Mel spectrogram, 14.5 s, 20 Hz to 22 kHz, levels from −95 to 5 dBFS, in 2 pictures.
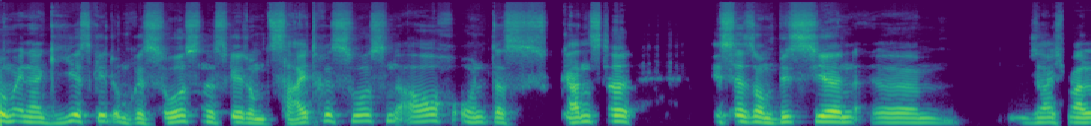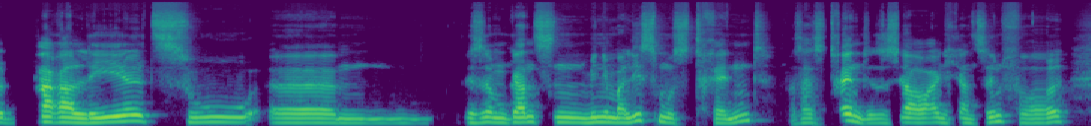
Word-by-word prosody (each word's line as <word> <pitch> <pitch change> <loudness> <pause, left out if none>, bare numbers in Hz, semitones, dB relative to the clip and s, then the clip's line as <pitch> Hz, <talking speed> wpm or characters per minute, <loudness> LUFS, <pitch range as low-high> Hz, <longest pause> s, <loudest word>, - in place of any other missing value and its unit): um 185 -2 +6
Energie, 155 -1 -2
es 185 -1 +3
geht 185 - +1
um 145 - -2
Ressourcen, 155 +8 0
es - - -5
geht 155 -2 +2
um 125 -2 0
Zeitressourcen 185 - -1
auch. 185 +2 -1
Und 155 -1 -4
das 140 -5 -4
Ganze 180 +3 +2 0.5
ist - - -1
ja 180 - +6
so 165 - +3
'n 140 -4 +2
bisschen, 165 -1 +5
ähm, 145 -2 -3 0.4
sage 150 +2 -2
ich 145 +2 -12
mal, 145 -1 +3 0.2
parallel 160 +4 +5
zu, 155 -3 -3
ähm, 130 -2 -4 0.2
diesem 145 0 -1
ganzen 155 -1 +1
Minimalismus-Trend. 150 +1 -2
Was - - -16
heißt 135 -2 -9
Trend? 190 -10 +3
Das 130 - -6
ist 125 +1 -8
ja 150 - +3
auch 140 0 +1
eigentlich 140 -3 -5
ganz 135 -4 -7
sinnvoll, 155 -1 -4
150 Hz, 160 wpm, -21 LUFS, 140-170 Hz, 0.5 s, um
